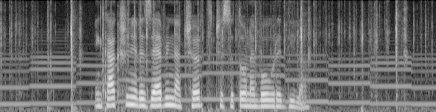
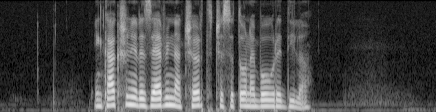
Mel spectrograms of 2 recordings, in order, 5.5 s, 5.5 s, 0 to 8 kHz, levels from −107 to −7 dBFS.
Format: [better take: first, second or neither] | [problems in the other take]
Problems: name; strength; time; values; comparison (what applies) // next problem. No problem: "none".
second | background sound (Typing + Wind instrument, woodwind instrument); 12 dB below the speech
